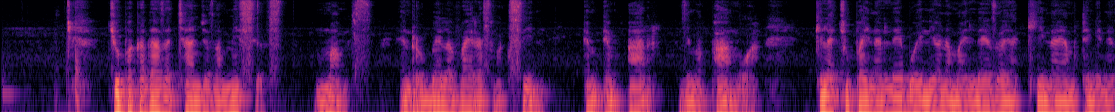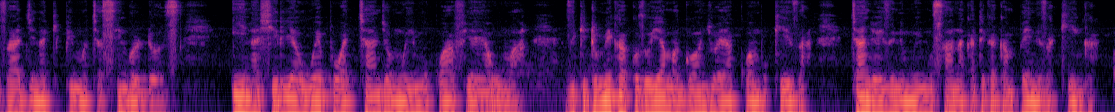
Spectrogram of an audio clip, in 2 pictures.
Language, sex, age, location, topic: Swahili, male, 18-24, Kisumu, health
